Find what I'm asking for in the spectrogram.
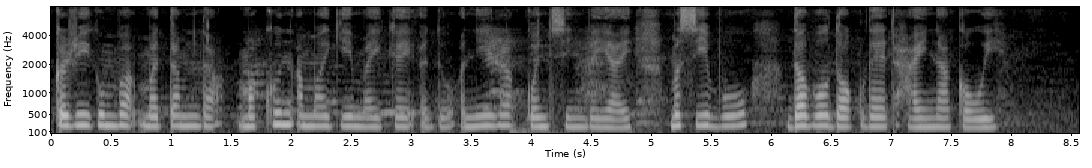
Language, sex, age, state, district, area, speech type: Manipuri, female, 18-30, Manipur, Kangpokpi, urban, read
